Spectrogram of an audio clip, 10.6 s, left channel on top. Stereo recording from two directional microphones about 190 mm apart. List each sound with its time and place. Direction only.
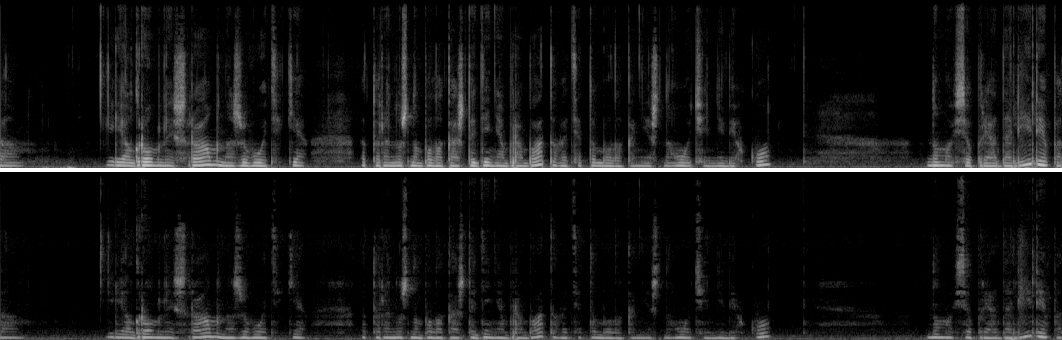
0.9 s speech: 45° left (ahead or behind)
9.3 s speech: 40° left (ahead or behind)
